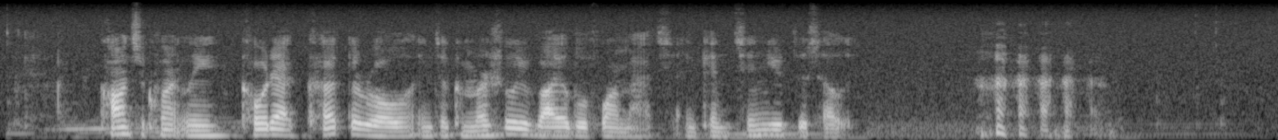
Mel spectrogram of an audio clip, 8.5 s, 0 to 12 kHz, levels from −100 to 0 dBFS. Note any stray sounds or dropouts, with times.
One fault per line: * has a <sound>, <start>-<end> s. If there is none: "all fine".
* has a laugh, 6.5-7.5 s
